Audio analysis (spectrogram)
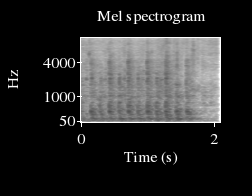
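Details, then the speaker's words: Bosch washing machine, unplugged, door open and drum wiggled by hand: rapid hollow clunks, drum bounces far too much with horrible rattling, often worse on spin; worn suspension dampers need replacing. "can hear the machine bounce, the drum bounces far too much and there's a horrible rattling sound. You may find it more noticeable on a spin."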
